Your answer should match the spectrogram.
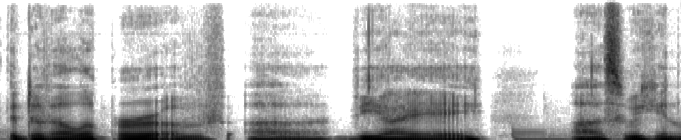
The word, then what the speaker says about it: VIA: I'm sure it's pronounced via, but it's all capital letters.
